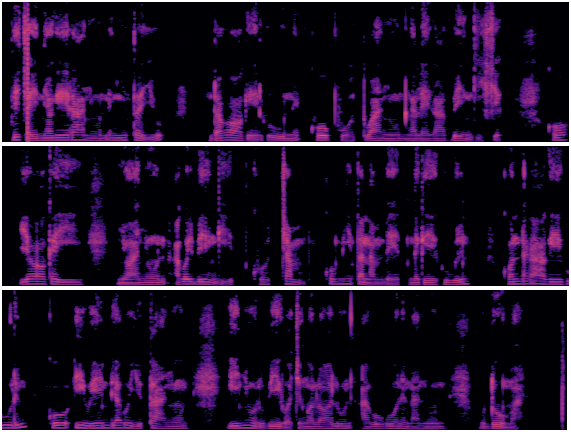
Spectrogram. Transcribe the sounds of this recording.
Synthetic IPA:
pi˦t͡ʃa˨ɪ˧njɔ˧ke˦ɾa˦ɲʊ˧ne˦ŋɲi˦tɔ˦˨jo˦ | ndɔ˦kɔ˦ke˨ɾko˨u˦ne˦kʰo˦pwo˨twa˦ɲʊ˦nŋa˨lɛ˧ka˦be˦ŋɡi˨ʃḛ˨k̚ | kʰːo˦jɔ˦kɛ˦iɲɔ˨a˨ɲʊ˦na̰˨ko˦i˦be˦ŋɡi˨t̚kʰo˦t͡ʃa˦mko˦mi˦tɔ˦˨na˨mbɛ˨tne˨ke˨ku˦ɾi˦n | ko˦nda˦ka˦˨ke˨ku˦ɾi˦n | ko˦ʔi˦we˦nbi˦a˦ko˦˨ju˦ta˦˨ɲʊ˦ni˦ɲu˦˨ɾu˨bi˦kɔ˨t͡ʃe˨ŋɔ˦lɔ˦lu˦na˨ko˦ko˦ne˨na˨nu˦nu˨du˦˨ma˨

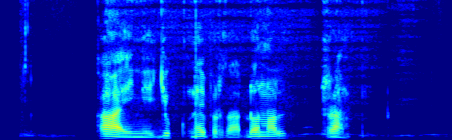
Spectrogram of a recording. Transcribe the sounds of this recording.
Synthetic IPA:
ka˦˨i˨ŋe˨ɟu˦k̚nɛ˦pɪ˨ɾta˨ɗɔ˦na˦ld̚ | tɾa˦˨mp̚

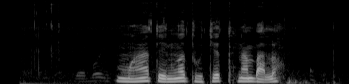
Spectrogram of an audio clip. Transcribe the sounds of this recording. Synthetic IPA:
ma˨˦t̪e˨n˨ŋʌ˦t̪u˨t̪je˦t̪na˥˦mba˨lɔ˦

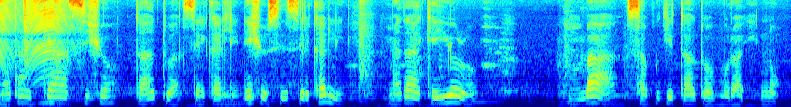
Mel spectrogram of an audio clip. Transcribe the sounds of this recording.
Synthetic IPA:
mɛ˨ta˦˨kɛ˦a˦si˦ʃɔ˦ta˨˦tu˨a˨sɛ˨ɾi˨ka˦li˨nɛ˦ʃo˨si˦sɛ˨ɾi˨ka˦li˨mɛ˨ta˦˨kɛ˦jɔ˦lɔ˨ | m̩˨˦ba˦˨sa˨pu˦ki˦ta˨˦tu˨a˨mu˨ɾa˦ʔi˨nɔ˨

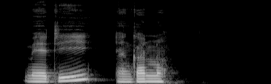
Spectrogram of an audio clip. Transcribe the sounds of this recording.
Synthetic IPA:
mɛ˨tiː˦ | a˨ŋka˦nːɔ˦

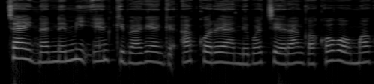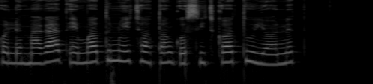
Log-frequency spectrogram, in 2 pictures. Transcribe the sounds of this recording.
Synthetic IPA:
t͡ʃa˦ɪ˦na˨ne˨mi˦ʔe˦nkɪ˨ba˨ɣɛ˦ŋɡɛ˨ʔa˦kːɔ˨ɾɛ˦a˨nɪ˨bɔ˦t͡ʃɛ˨ɾa˦ŋɡa˨kɔ˦ɣɔ˨mwa˦ko˨le˨ma˨ɣa˦t̪e˨ma˦t̪u˦nwe˦t͡ʃɔ˨t̪ɔ˦ŋɡo˨si˦t͡ʃkɔ˦tu˦jɔ˨ne˦t̪̚

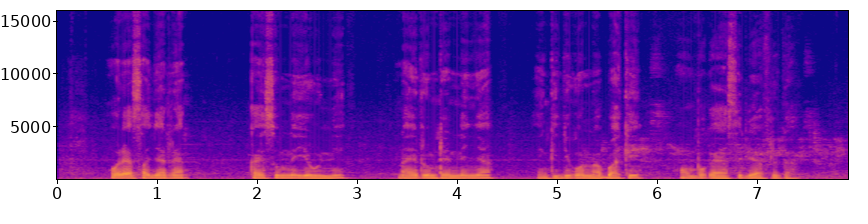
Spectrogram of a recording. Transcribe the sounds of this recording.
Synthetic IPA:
wo˦ɾɛ˨a˨sa˦ɟa˦ɾja˦kː | a˦i˦su˦mne˦ja˨u˨ni˦ | na˨i˦tu˦mte˨nːe˦ɲa˦ | e˨ŋki˨d͡ʒi˦ko˦nːa˨ba˦ke˦ | ɔ˦mbɔ˦ka̰˨ja˨si˦lḭ˨a̰˨fɾi˦ka˨

